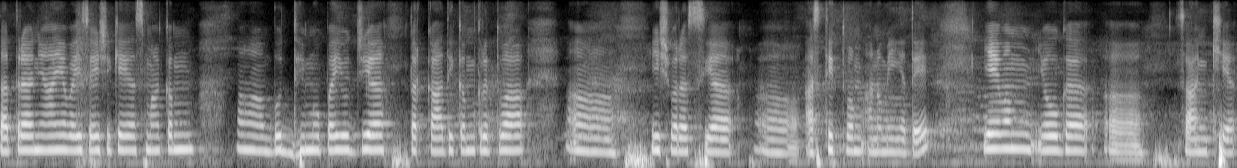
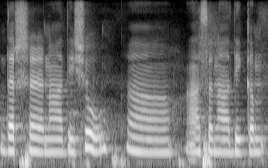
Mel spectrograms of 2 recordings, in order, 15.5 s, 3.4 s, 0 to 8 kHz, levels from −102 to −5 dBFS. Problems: background sounds at intervals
